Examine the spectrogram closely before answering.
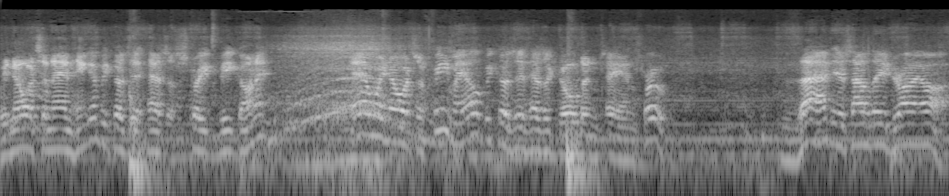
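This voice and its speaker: With lively intonation and long, frequent pauses, a man talks at a moderate pace over noticeable background noise. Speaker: boat tour guide. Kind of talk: tour guide narration. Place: boat.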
